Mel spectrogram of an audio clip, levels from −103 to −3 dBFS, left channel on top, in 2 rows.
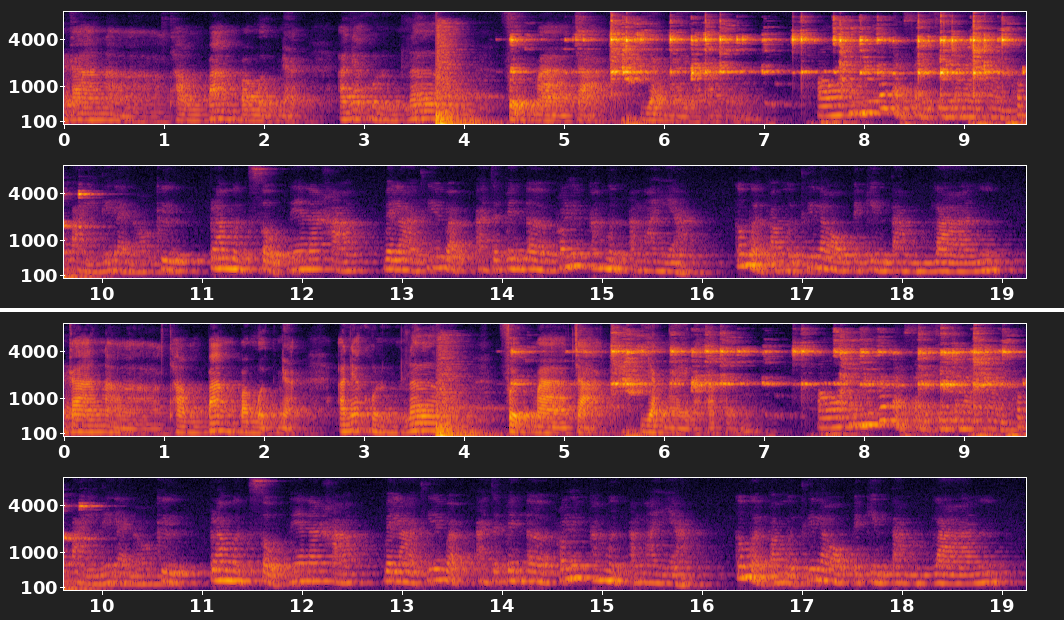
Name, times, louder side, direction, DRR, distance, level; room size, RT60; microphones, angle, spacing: voice 1, 0.0-5.4 5.8-6.9, right 4 dB, 90° right, 6 dB, 0.4 m, -32 dB
sound 1, 3.7-9.9, left 5 dB, 75° left, 0.5 m, -23 dB
voice 2, 7.5-10.8 11.1-12.5 12.8-15.8 16.3-18.9, equal, 30° left, -10 dB, 1.4 m, -35 dB
3.7 x 2.5 x 2.6 m, 1.2 s
head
